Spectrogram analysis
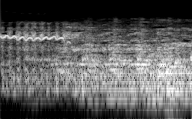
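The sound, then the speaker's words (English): A white stallion neighs loudly in the moonlight, answering its master's call, a long shrill whinny with a wavering pitch that holds for about two seconds, with no voices over it. “Like an arrow seeking its target, the great stallion answered his master's call.”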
